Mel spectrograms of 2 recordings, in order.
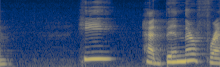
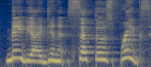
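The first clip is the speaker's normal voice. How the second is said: higher hurried call; mild shout; 7 semitones higher than usual. Acted. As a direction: driver calls to the policeman, worried. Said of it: "he shouted to the policeman".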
